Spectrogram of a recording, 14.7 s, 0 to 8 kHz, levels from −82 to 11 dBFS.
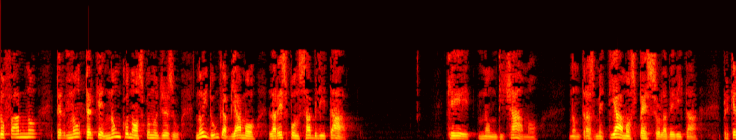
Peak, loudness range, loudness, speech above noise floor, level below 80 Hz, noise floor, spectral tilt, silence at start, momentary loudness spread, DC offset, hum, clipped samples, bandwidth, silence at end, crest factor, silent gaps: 0 dBFS; 5 LU; -20 LUFS; 53 dB; -60 dBFS; -72 dBFS; -10.5 dB/octave; 0 s; 13 LU; under 0.1%; none; under 0.1%; 5.4 kHz; 0 s; 20 dB; none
